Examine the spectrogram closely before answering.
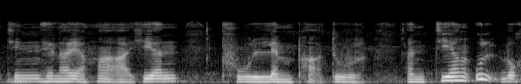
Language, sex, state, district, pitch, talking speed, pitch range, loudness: Mizo, male, Mizoram, Aizawl, 125 Hz, 160 wpm, 110-140 Hz, -17 LUFS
